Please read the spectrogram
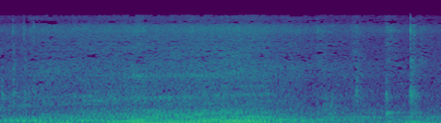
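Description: A low engine rumble, like a passing motor vehicle, that swells to its loudest around the middle and then eases off.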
